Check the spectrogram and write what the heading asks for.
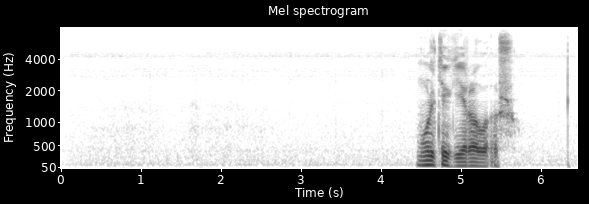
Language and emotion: Russian, neutral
